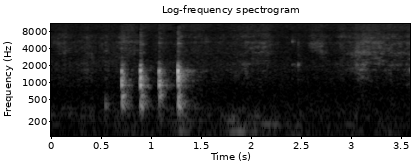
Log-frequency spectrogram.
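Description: Four sharp knocks in quick succession on the door of a rural French guest house (gîte), close and distinct, followed by faint rustling and quiet ambient noise.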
